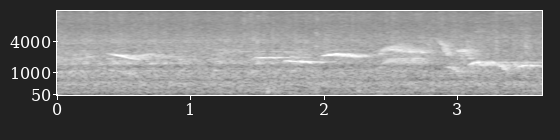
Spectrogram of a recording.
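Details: Several yellow rosellas, a crimson rosella subspecies, forage on the ground, giving thin whistled calls with brief rising and falling slurs, spaced about a second apart, then a busier chatter near the end.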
